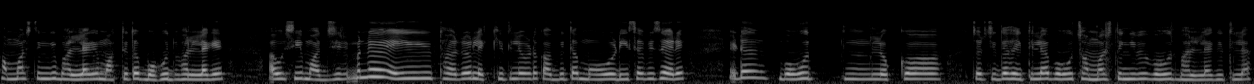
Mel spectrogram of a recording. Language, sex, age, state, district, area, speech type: Odia, female, 18-30, Odisha, Kendujhar, urban, spontaneous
